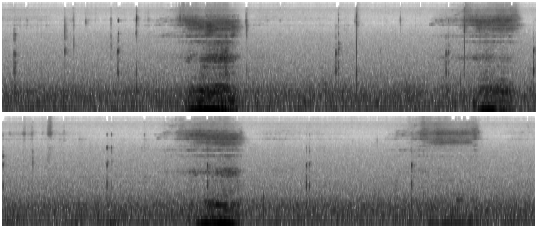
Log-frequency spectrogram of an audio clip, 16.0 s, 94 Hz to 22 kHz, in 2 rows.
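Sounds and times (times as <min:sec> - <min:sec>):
woman snoring: 0:02.6 - 0:03.6, 0:07.0 - 0:07.8, 0:10.6 - 0:11.7, 0:14.2 - 0:15.2.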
